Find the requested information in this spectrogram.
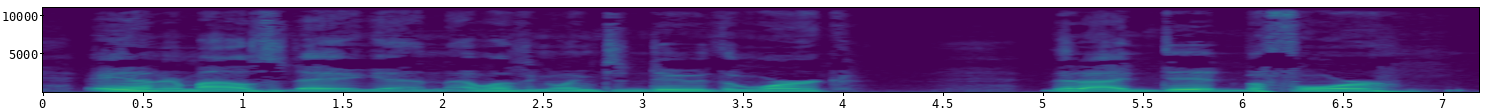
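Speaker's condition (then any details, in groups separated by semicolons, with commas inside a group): Multiple sclerosis; progressive form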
